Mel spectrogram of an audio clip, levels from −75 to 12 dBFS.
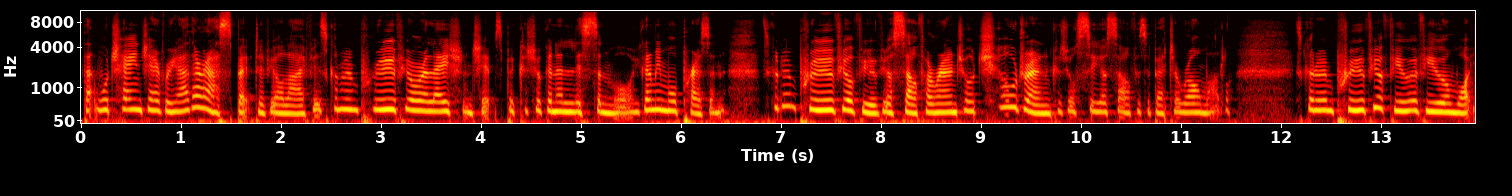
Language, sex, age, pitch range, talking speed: English, female, 50-69, 215-255 Hz, 245 wpm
